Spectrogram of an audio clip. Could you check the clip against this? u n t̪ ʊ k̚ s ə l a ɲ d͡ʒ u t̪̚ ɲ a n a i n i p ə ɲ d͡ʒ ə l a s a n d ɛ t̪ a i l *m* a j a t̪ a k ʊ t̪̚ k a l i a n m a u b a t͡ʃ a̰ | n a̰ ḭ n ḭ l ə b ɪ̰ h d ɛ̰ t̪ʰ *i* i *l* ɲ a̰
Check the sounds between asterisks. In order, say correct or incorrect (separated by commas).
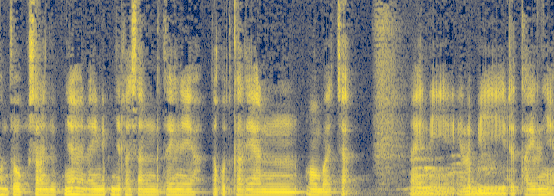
incorrect, incorrect, correct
